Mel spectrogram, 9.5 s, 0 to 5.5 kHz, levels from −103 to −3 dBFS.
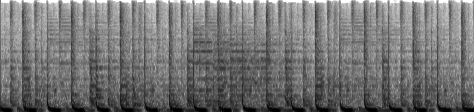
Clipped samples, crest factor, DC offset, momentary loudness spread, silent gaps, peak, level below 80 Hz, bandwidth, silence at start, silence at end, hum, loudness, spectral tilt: under 0.1%; 8 dB; under 0.1%; 2 LU; none; 0 dBFS; -10 dBFS; 5.4 kHz; 0 s; 0 s; none; -13 LUFS; -8.5 dB/octave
